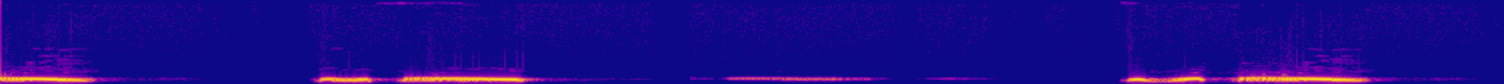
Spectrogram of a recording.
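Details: Spotted dove call played to draw in birds for trapping. A long falling coo opens it. Then comes a stuttered coo and a drawn-out coo, a faint soft note, and a repeat of the wavering-then-long coo phrase. The background is silent.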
